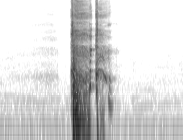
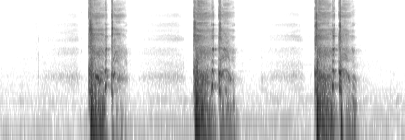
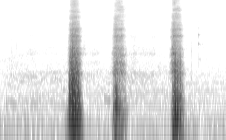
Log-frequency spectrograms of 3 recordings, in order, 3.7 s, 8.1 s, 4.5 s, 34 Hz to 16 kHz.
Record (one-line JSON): {"cough_length": "3.7 s", "cough_amplitude": 32768, "cough_signal_mean_std_ratio": 0.27, "three_cough_length": "8.1 s", "three_cough_amplitude": 32768, "three_cough_signal_mean_std_ratio": 0.3, "exhalation_length": "4.5 s", "exhalation_amplitude": 23459, "exhalation_signal_mean_std_ratio": 0.27, "survey_phase": "alpha (2021-03-01 to 2021-08-12)", "age": "45-64", "gender": "Female", "wearing_mask": "No", "symptom_abdominal_pain": true, "symptom_diarrhoea": true, "symptom_fatigue": true, "symptom_fever_high_temperature": true, "symptom_headache": true, "symptom_change_to_sense_of_smell_or_taste": true, "symptom_loss_of_taste": true, "symptom_onset": "3 days", "smoker_status": "Never smoked", "respiratory_condition_asthma": false, "respiratory_condition_other": false, "recruitment_source": "Test and Trace", "submission_delay": "2 days", "covid_test_result": "Positive", "covid_test_method": "ePCR"}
